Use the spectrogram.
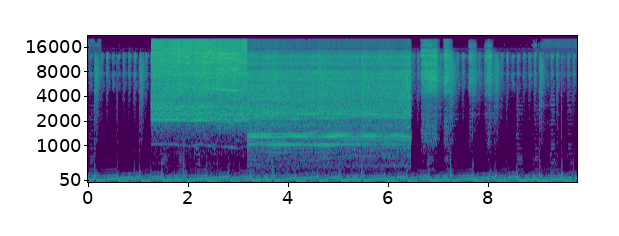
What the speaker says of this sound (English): With the table saw, I cut the remaining necessary pieces.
